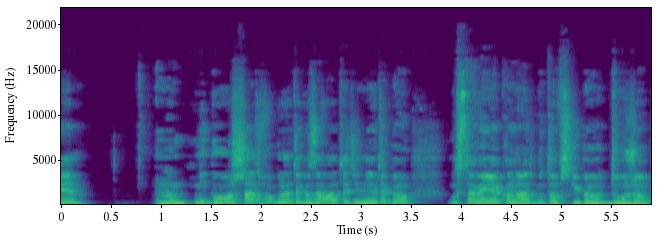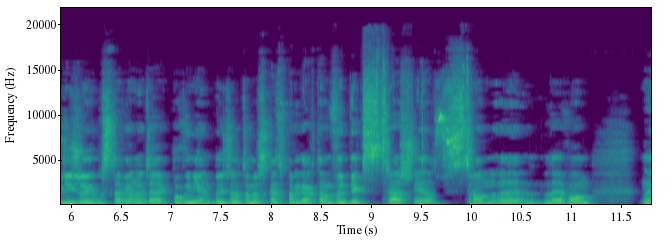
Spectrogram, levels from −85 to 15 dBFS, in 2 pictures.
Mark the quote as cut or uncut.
cut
